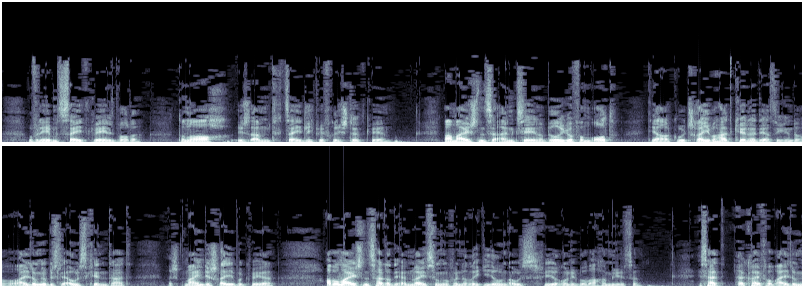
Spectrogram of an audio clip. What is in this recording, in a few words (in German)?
schultes, schwaebisch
